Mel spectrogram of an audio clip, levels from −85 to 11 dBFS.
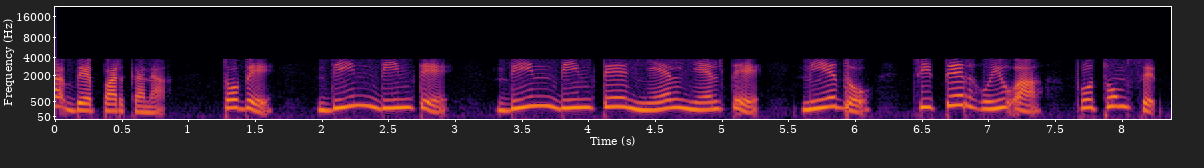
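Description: At 0.31 s and from 5.93 to 5.95 s, the speech has packet loss with last packet repeated. Each gap is 20 ms, which fits two lost 10 ms packets. The replayed audio gives a short robotic stutter.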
